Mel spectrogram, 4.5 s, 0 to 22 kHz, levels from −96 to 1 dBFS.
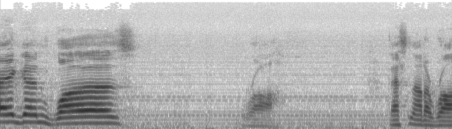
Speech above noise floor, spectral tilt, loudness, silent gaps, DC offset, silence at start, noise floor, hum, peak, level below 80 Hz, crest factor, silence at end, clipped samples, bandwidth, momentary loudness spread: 25 dB; -4 dB/octave; -25 LUFS; none; under 0.1%; 0 s; -49 dBFS; none; -10 dBFS; -56 dBFS; 18 dB; 0 s; under 0.1%; over 20 kHz; 24 LU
